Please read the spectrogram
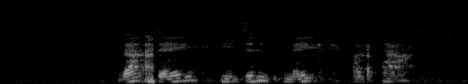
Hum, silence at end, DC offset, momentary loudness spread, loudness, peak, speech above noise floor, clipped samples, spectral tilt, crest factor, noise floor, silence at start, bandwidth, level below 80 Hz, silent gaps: none; 0.55 s; under 0.1%; 13 LU; -39 LUFS; -20 dBFS; 34 dB; under 0.1%; -6 dB/octave; 20 dB; -73 dBFS; 1.2 s; 7.8 kHz; -76 dBFS; none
